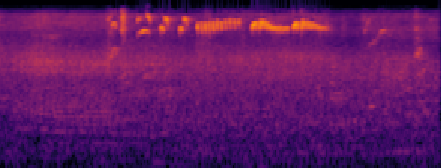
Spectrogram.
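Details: Male orange-headed thrush singing: a quiet run of high, rapid, buzzy and trilled phrases near the middle, over steady background hiss.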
